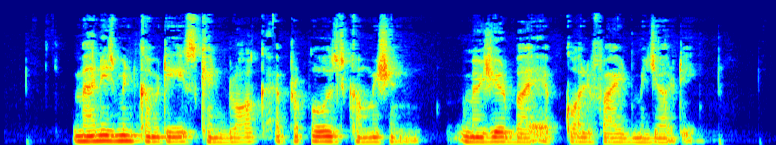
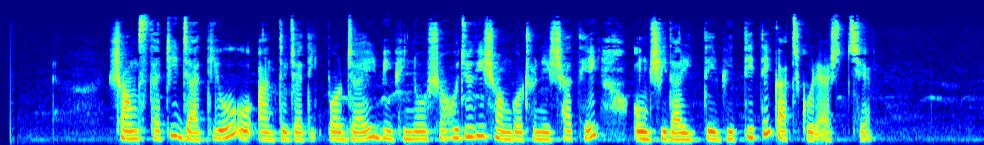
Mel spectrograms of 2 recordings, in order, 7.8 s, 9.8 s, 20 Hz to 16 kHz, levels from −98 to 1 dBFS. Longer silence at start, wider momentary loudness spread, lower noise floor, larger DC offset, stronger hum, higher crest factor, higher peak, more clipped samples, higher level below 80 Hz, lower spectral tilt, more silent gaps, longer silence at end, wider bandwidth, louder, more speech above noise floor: second, 0.75 s vs 1.1 s; first, 11 LU vs 6 LU; about the same, -72 dBFS vs -69 dBFS; neither; neither; about the same, 20 dB vs 18 dB; first, -2 dBFS vs -12 dBFS; neither; first, -58 dBFS vs -80 dBFS; about the same, -5 dB/octave vs -4.5 dB/octave; neither; second, 0.55 s vs 1.15 s; about the same, 11.5 kHz vs 11 kHz; first, -20 LUFS vs -29 LUFS; first, 52 dB vs 40 dB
